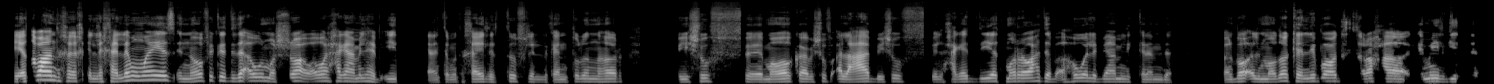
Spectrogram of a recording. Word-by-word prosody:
هي 130 - +9
طبعًا 210 +2 +10
خ 155 -3 +2
خ 150 - +1
اللي 135 +1 0
خلّاه 145 +5 +4
مميّز 200 -4 +3
إن 130 0 -5
هو 150 +4 0
فكرة 180 -1 -1
ده 160 0 +1
أول 165 0 -1
مشروع 160 +4 +2
أو 130 - -3
أول 155 +1 -1
حاجة 155 0 +2
أعملها 145 0 0
بإيدي، 130 +2 -4 0.3
يعني 100 - -4
أنت - - -12
متخيّل 120 +2 -1
الطفل 130 +2 -8
اللي 115 -1 -15
كان 115 -1 -4
طول 135 +4 -8
النهار، 130 0 -3 0.6
بيشوف 135 +4 -3
مواقع 125 +2 0
بيشوف 130 +4 -6
ألعاب 130 +2 +4
بيشوف 130 +2 -7
الحاجات 120 +2 -4
ديّة 140 +3 -2
مَرّة 145 +1 0
واحدة 155 0 +1
بقى - - -8
هو 150 +2 -3
اللي 145 -2 -3
بيعمل 130 0 -5
الكلام 115 -1 -10
ده، 115 -2 -11 0.5
فالب 115 +4 -6
الموضوع 135 +2 +1
كان 150 -3 0
ليه 150 - -1
بُعد 150 0 +1
الصراحة 140 +1 -1 0.3
جميل 140 -1 -3
جدًا. 130 +1 -8
135 Hz, 195 wpm, -25 LUFS, 125-150 Hz, 0.6 s, طبعًا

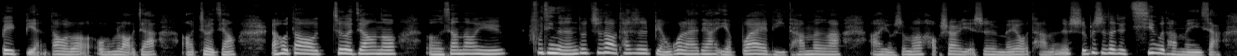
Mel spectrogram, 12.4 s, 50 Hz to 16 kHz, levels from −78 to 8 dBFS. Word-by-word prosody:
被 225 -2 +4
贬 210 - -3
到 190 -1 0
了 180 0 -2
我 175 - -2
们 175 +1 -1
老 160 -3 0
家， 170 0 -3 0.2
啊， 165 - -3
浙 175 -2 +1
江。 170 +3 -2 0.3
然 205 +3 +1
后 240 - +5
到 230 -3 +3
浙 250 -3 +5
江 225 0 +2
呢， 225 0 +3 0.3
呃， 185 -1 0
相 225 +4 +1
当 230 0 +2
于 220 +2 +2 0.2
附 275 - +1
近 270 -1 +9
的 245 - +6
人 215 +1 +3
都 265 +2 +2
知 275 +3 -2
道 285 -3 +5
他 250 0 -3
是 250 -1 +1
贬 185 -7 -1
过 230 +5 +1
来 205 -2 +1
的 210 - -1
呀， 205 0 0
也 175 -1 -1
不 160 +7 -7
爱 210 -1 +2
理 165 -5 -6
他 175 +4 -6
们 190 0 -1
啊， 180 0 -3 0.3
啊， 175 -2 -5
有 155 -2 -3
什 180 +5 -7
么 190 +1 -1
好 - - -9
事 200 - -3
儿 185 -2 -1
也 170 - -3
是 180 -1 -3
没 160 0 -1
有 180 -1 -2
他 80 - -10
们 - - -5
的， 100 - -1
时 215 - -2
不 285 - 0
时 265 -1 -1
地 250 -1 +3
就 230 - 0
欺 275 +6 0
负 255 - +3
他 195 -3 -2
们 165 -3 0
一 - - +3
下。 150 - -6
205 Hz, 325 characters per minute, -23 LUFS, 175-230 Hz, 0.3 s, 近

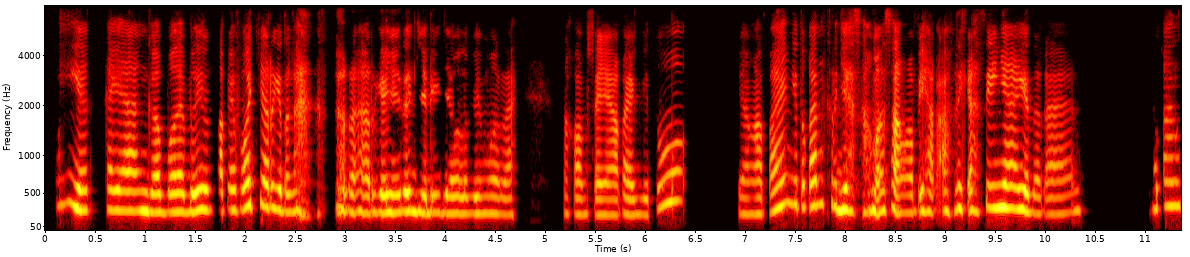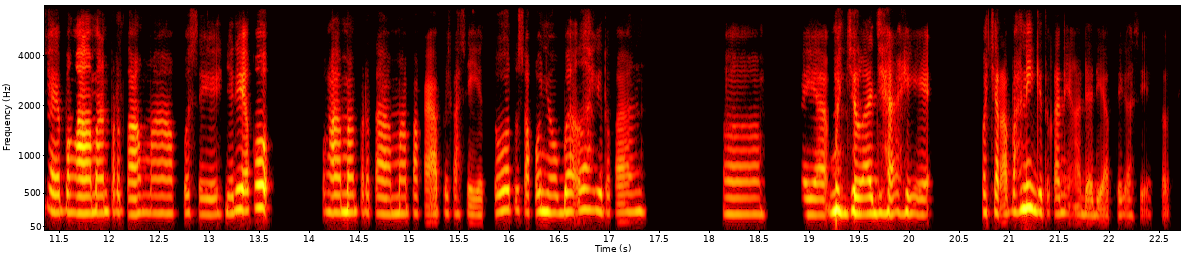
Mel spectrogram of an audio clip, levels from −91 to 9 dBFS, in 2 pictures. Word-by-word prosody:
Iya, 340 -5 +5 0.2
kayak 270 -1 +1
enggak 250 -2 +4
boleh 245 +1 +3
beli 250 +2 +6 0.2
pakai 270 +1 -1
voucer 315 +1 +2
gitu 270 -3 +2
kan, 255 - -1 0.3
karena 260 -4 -2
harganya 235 +1 +2
kan 250 - +7
jadi 230 +1 -1
jauh 225 -1 -1
lebih 225 0 -4
murah. 215 -1 -6 0.5
Nah, 225 - -15
kalau 215 -1 -5
misalnya 210 -1 -4
kayak 205 -1 -2
gitu, 245 +9 -12 0.8
ya - - -8
ngapain 245 +10 0
gitu 305 -3 -4
kan 335 - +2
kerja 280 -4 +6
sama, 260 +2 +2
sama 235 +1 +3
pihak 250 -3 -1
aplikasinya 290 +3 +4
gitu 240 -3 +4
kan. 220 +2 -8 0.8
Bukan 325 +4 -4
kayak 245 -2 -1
pengalaman 230 0 +3
pertama 230 0 -5
aku 230 +1 -15
sih, 215 0 -9
jadi 265 +3 +1
aku 305 - +4 0.7
pengalaman 240 0 -1
pertama 225 -1 -6
pakai 230 - -8
aplikasi 225 -3 -17 0.2
itu, - - -17
terus 275 -1 -16
aku 240 - -7
nyoba 245 +1 -1
lah 275 0 -2
gitu 245 -2 -5
kan, 250 +1 -8 0.8
eee, 215 0 -8 0.5
kayak 215 0 -4
menjelajahi 225 -2 +2 0.5
"Voucher 240 -1 -5
apa 250 - -6
nih," 295 +1 +9
gitu 230 - -19
kan 220 - -7
yang - - -18
ada - - -9
di - - -11
aplikasi - - -19
itu. - - -23
240 Hz, 170 wpm, -23 LUFS, 225-265 Hz, 0.8 s, nih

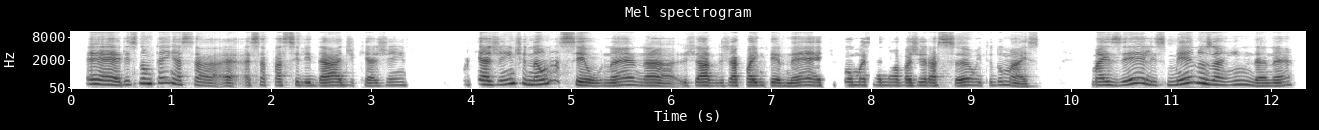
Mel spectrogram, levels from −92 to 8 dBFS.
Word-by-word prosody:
É, 240 -5 +4
eles 225 +5 -5
não 290 -1 +6
têm 315 0 -2
essa 230 -3 -4 0.4
essa 195 - -7
facilidade 185 -1 -1
que 170 - -10
a 160 - -1
gente, 185 +3 -12 0.5
porque - - -4
a 235 - +7
gente 270 +6 +1
não 235 +2 +4
nasceu, 180 - +2
né, 180 +6 +1 0.5
já 180 0 +3
já 180 +1 +2
com 180 0 -2
a - - +7
internet, 175 +1 -1 0.2
como 190 0 -4
essa 190 -1 -6
nova 180 -1 -2
geração 175 0 -1
e 175 - -11
tudo 190 +4 -12
mais. 140 -7 -3 0.5
Mas 200 -1 -1
eles 250 -5 +1
menos 280 +6 +4
ainda, 215 -6 -1
né? 170 +6 -3
190 Hz, 160 wpm, -23 LUFS, 175-225 Hz, 0.5 s, a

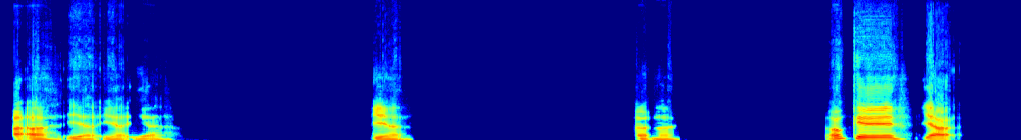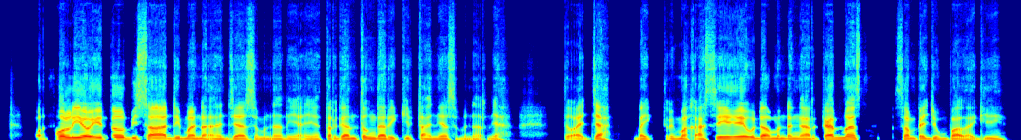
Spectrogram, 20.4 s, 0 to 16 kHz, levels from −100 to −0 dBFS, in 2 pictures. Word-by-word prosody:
Heeh, 120 -3 +4 0.2
iya 110 -1 -1 0.2
iya 110 -1 -4 0.2
iya. 105 +2 -7 2.0
Iya. 105 -2 -1 2.2
Heeh. 110 -1 -3 1.5
Oke, 190 -3 +6 0.2
ya. - - +4 1.0
Portofolio 160 0 +4
itu 190 +4 +2
bisa 130 -2 +2
di 120 0 -4
mana 115 -2 0
aja 110 +1 -1
sebenarnya 100 +1 -7
ya, 100 - -7
tergantung 120 +2 -1
dari 120 -1 0
kitanya 110 0 -4
sebenarnya. 105 - -10 0.6
Itu - - -8
aja, - - 0 0.2
baik, 110 -2 -5
terima 110 0 -2
kasih 135 +7 +2
udah 115 -2 +3
mendengarkan, 115 +6 0
Mas, 170 +3 +2 0.4
sampai 115 -1 -2
jumpa 115 -2 -1
lagi. 105 -2 -7
115 Hz, 90 wpm, -22 LUFS, 110-135 Hz, 2.2 s, Oke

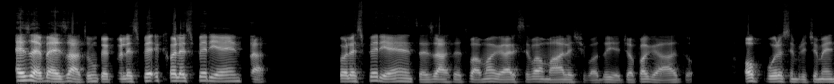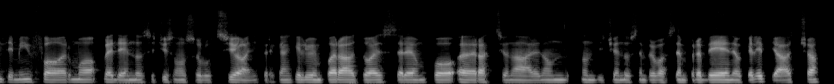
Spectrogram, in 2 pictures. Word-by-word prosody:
eh, 180 - +11
se 165 -8 +10
beh, - - +9
esatto, 130 -1 +6
comunque 135 -3 +1
co 130 +1 +1
l'esperie 160 +6 +4
co 165 - +4
l'esperienza 155 -3 +2 0.7
co 140 - +1
l'esperienza, 140 -3 +1
esatto 115 0 0
e - - -7
ho - - -13
det: 110 - -29
"Va 110 - -1
magari 115 -4 -1
se - - -15
va 125 +1 -1
male, 115 -1 -3
ci 110 - -19
vado 100 +3 -11
io, 110 -3 -6
è - - -10
già 105 - -7
pagato." 110 -3 -5 0.5
Oppure, 140 -3 +2
semplicemente 120 -2 -6
mi 110 - -7
informo, 110 -1 -5
vedendo 105 -1 -4
se 105 0 -19
ci 115 - -10
sono 105 -1 -10
soluzioni, 100 -1 -5
perché 105 -1 -16
anche 105 +1 -6
lui 110 0 -4
ha - - -2
imparato 110 0 0
a 105 - +2
essere 105 0 -3
un 105 0 -6
po', 105 0 -1
ehm, 105 -2 0
razionale 100 -2 -5
non 105 0 -7
non 105 -1 -9
dicendo 105 0 -10
sempre, 105 0 -9
va 100 -2 -5
sempre 105 0 -5
bene 105 -1 +1
o 100 - -8
che - - -5
le 130 0 -1
piaccia, 110 0 -3
110 Hz, 205 wpm, -25 LUFS, 105-130 Hz, 0.7 s, eh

